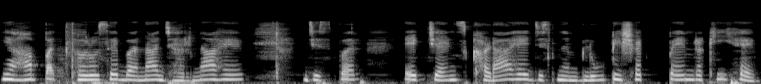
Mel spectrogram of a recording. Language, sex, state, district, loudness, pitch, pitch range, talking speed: Hindi, female, Madhya Pradesh, Dhar, -16 LUFS, 215 Hz, 205-225 Hz, 140 wpm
